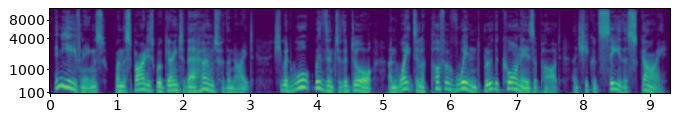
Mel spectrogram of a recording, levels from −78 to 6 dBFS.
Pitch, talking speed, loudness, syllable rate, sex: 150 Hz, 260 wpm, -19 LUFS, 5.5 syllables/s, male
